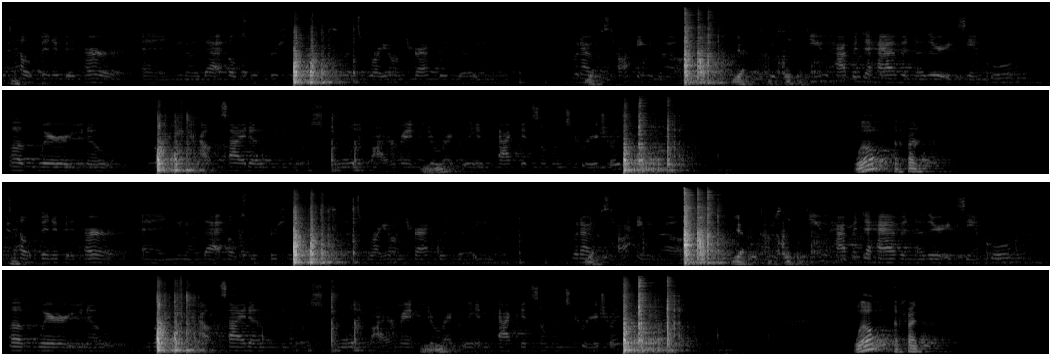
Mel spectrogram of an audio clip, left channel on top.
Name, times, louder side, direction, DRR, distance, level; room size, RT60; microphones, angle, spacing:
voice 1, 0.0-5.1 5.7-7.8 8.0-11.6 11.9-17.2, right 1 dB, 30° right, 5 dB, 4.7 m, -55 dB
sound 1, 2.4-2.5 2.9-3.6 5.2-5.3 6.3-6.4 6.8-8.2 8.5-8.6 9.8-9.9 12.0-12.5 13.1-13.2 13.8-14.1 16.7-17.3 17.6-17.7, right 5 dB, 50° right, 0.9 m, -30 dB
voice 2, 7.3-8.0 14.7-14.9 18.3-18.6 19.0-19.7, right 2 dB, 85° right, 6 dB, 2.1 m, -43 dB
26.5 x 22.5 x 6.6 m, 0.83 s
head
